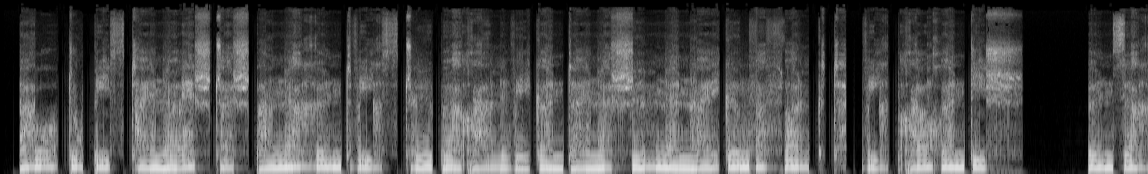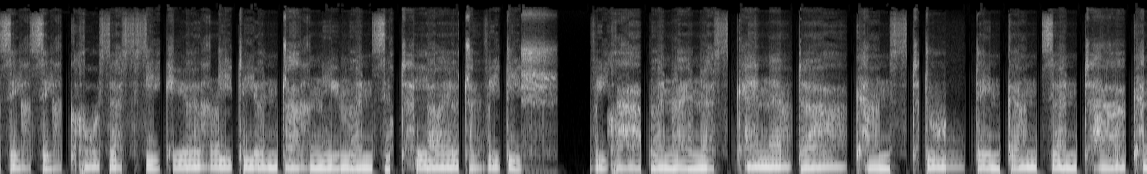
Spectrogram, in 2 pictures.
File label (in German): Werbung; Nacked security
